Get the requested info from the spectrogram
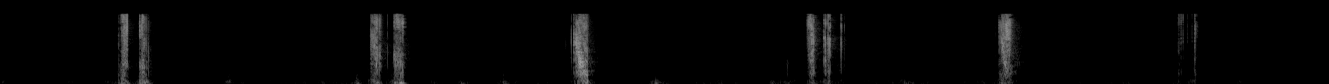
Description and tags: Some sounds I recorded a while back of fabric ripping.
